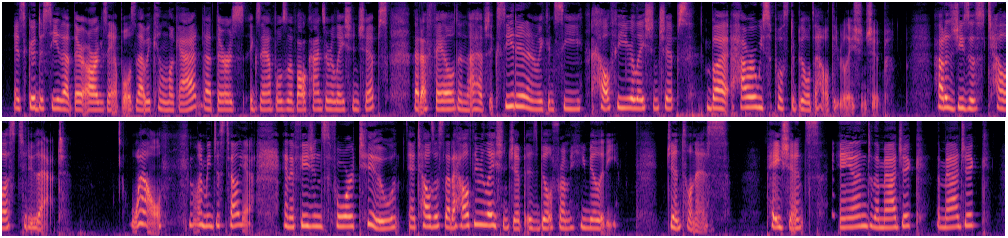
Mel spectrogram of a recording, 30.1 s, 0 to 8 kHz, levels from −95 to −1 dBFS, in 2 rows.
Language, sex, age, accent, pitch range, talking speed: English, female, 10-29, American, 215-260 Hz, 160 wpm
